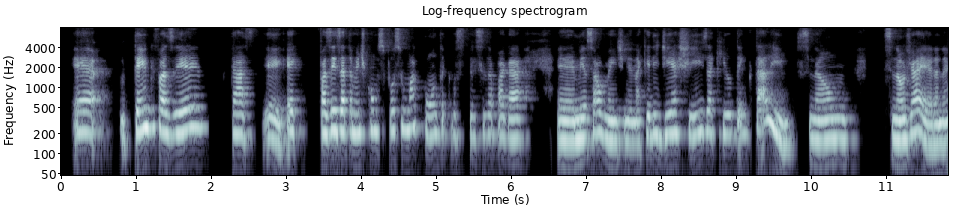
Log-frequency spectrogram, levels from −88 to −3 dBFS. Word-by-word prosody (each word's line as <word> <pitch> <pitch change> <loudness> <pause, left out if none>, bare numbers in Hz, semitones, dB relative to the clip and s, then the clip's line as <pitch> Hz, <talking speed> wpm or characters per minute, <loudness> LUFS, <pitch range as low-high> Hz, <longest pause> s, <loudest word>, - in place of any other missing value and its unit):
"Eh, 215 0 0 0.4
tenho 230 +3 +7
que 245 - -3
fazer". 220 +2 +3 0.4
Tá, 200 -1 +1
sei, 180 -6 -3
eh, 220 0 0 0.2
fazer 205 +2 +5
exatamente 215 -2 +3
como 220 +1 -2
se 220 - -10
fosse 220 +2 -5
uma 240 +2 -2
conta 190 -1 -5
que - - -20
você 190 0 -11
precisa 185 +1 -9
pagar, 170 -2 -2 0.4
eh, 160 -1 +3
mensalmente, 170 -2 +1
né, 155 - 0
naquele 155 +6 -1
dia 200 +3 0
X 210 +1 -4
aquilo 210 -2 -5
tem 200 - -6
que 200 - -20
tá - - 0
ali, 200 - +2
senão 165 +1 -1 0.5
senão 165 0 +3
já 210 +6 +3
era, 140 -5 +1
né. 145 +1 +2
195 Hz, 170 wpm, -22 LUFS, 170-215 Hz, 0.5 s, tenho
